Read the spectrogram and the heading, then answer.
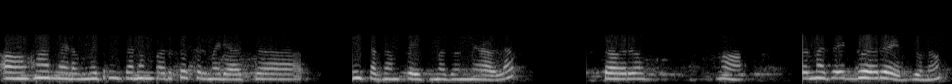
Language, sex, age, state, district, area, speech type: Marathi, female, 18-30, Maharashtra, Satara, rural, conversation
